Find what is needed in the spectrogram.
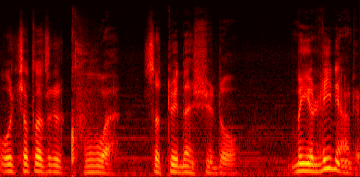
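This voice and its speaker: Faint music plays in the background while a man speaks at a fairly slow pace. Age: 80s+. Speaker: Buddhist monk. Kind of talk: interview answer. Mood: warm, cheerful. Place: studio. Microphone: lapel.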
